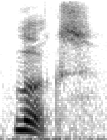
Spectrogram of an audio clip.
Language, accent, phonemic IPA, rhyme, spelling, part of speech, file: English, US, /lʊks/, -ʊks, looks, noun / verb, En-us-looks.ogg
- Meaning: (noun) 1. plural of look 2. One's appearance or attractiveness; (verb) third-person singular simple present indicative of look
